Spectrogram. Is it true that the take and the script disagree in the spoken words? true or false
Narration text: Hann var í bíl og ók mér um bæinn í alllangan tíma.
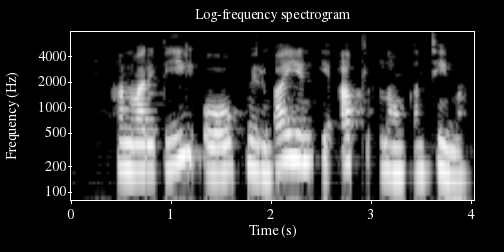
false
